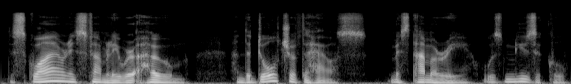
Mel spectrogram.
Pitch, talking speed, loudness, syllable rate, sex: 100 Hz, 190 wpm, -19 LUFS, 5.9 syllables/s, male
